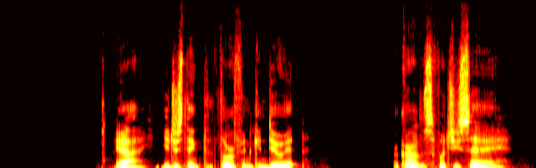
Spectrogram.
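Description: A young man speaks close into a microphone, calmly and with animation.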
